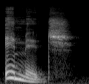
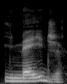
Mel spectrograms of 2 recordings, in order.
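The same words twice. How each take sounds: First: IMAGE as "EM-edge", first syllable punched louder; correct English pronunciation. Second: IMAGE wrongly ending in "aydge"; evenly pitched IMAGE with the ending over-pronounced; French speakers' mispronunciation. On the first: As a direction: stress the start of IMAGE, short "edge" after. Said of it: "l'accent tonique tombe sur la première syllabe". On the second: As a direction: say IMAGE as "ee-MAYDGE" with a long last vowel. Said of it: "On ne dira pas". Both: Shown as a demonstration.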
